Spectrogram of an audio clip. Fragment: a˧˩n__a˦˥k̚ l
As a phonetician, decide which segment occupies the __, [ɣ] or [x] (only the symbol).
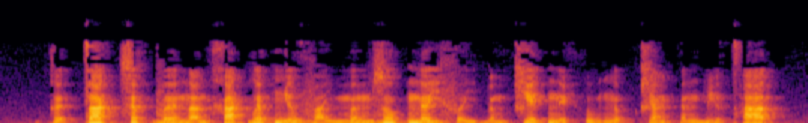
x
